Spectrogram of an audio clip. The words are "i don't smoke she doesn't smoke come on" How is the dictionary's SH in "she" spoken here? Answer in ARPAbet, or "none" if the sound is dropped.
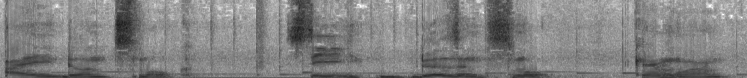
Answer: S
